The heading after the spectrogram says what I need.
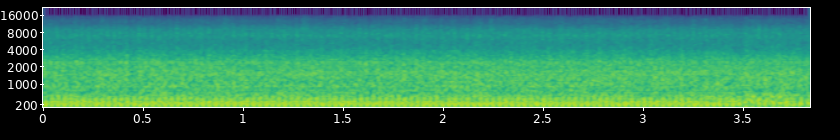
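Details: Frontier OS23 portable sawmill's petrol engine, warmed up at part throttle, after a bearing repair for a saw blade that was spinning off: steady, even drone with no knocking, rattling or grinding; running normally.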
